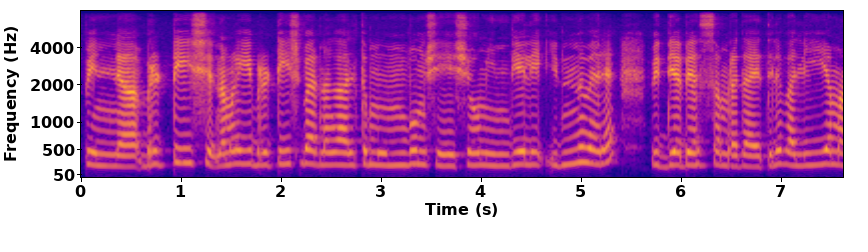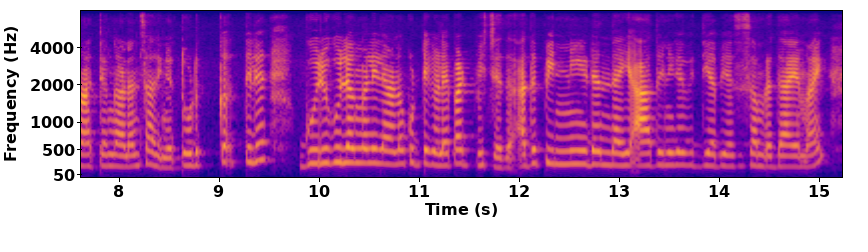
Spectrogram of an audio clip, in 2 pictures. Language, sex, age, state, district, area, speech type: Malayalam, female, 30-45, Kerala, Kasaragod, rural, spontaneous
